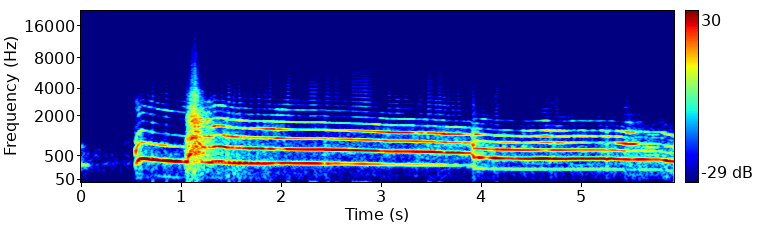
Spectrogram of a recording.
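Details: A dog howling: one long, steady, tonal howl beginning with a sharp yelp, holding level, then stepping down in pitch and sustaining to the end, strongly harmonic and clear.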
